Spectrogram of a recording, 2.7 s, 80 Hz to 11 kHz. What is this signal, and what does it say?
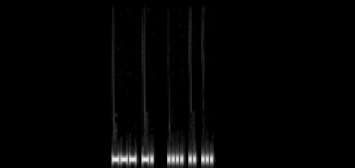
Morse code, heard as a keyed tone, about 76 wpm, 700 Hz. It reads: ON HIS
